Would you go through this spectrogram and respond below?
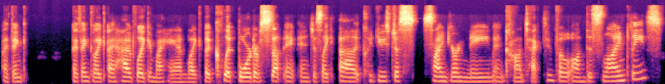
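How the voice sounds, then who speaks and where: Halting woman with a lowish voice. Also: fairly even intonation, a little mellow. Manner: halting, hesitant. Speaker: player in a tabletop roleplaying game. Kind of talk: casual improvised roleplay.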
